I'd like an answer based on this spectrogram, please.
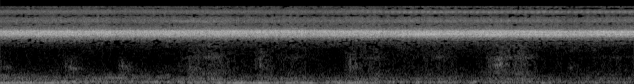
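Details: Philippine cicadas, locally kuliglig, heard in a provincial area of northern Philippines before sunset; a continuous loud high-pitched buzzing hum without pauses, faint low background noise beneath.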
